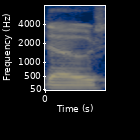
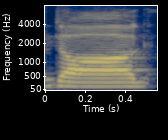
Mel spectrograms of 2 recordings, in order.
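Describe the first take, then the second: First: It has a long o and ends in a j sound. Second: It has a short vowel and ends in a hard g. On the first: The speaker calls it right. "I finally said it right" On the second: The speaker calls it wrong. "I didn't say dog"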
